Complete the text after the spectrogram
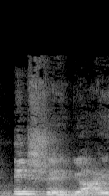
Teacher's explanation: Enxergar, esse E e esse N pronuncia-se como se fosse um E nasalizado.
